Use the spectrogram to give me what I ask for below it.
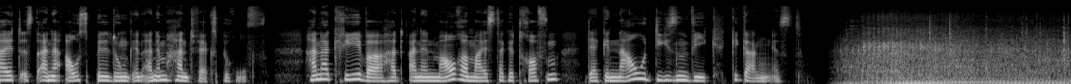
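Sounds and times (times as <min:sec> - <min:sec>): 
speech: 0:00.0 - 0:09.0
heavy diesel excavator engine rumbling at a construction site: 0:08.3 - 0:10.7.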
